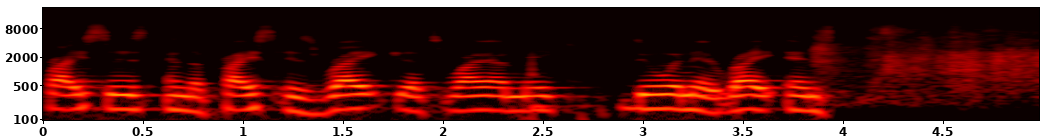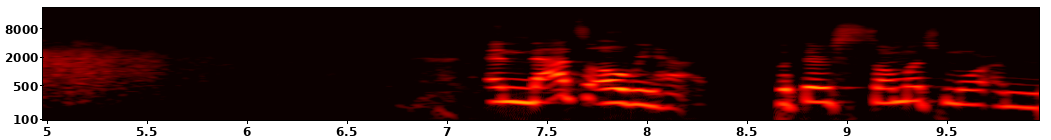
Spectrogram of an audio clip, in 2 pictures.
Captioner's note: applause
